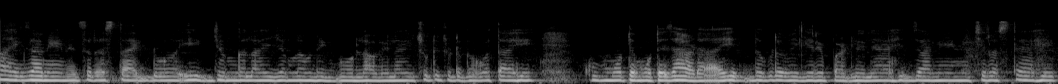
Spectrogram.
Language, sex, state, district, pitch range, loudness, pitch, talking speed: Marathi, female, Maharashtra, Solapur, 180-190 Hz, -24 LUFS, 185 Hz, 175 wpm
